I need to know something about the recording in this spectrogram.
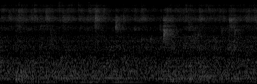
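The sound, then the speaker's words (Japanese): Shower water runs in a steady, dense hiss as it rinses lotion off a body, staying even throughout, with slight splashy fluctuations in the highs and no voices. “じゃあ体の方もシャワーの音とともに、ほら、ローションが流れていく。”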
